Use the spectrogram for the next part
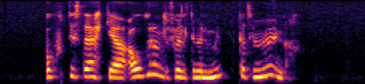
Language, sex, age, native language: Icelandic, female, 20-29, Icelandic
